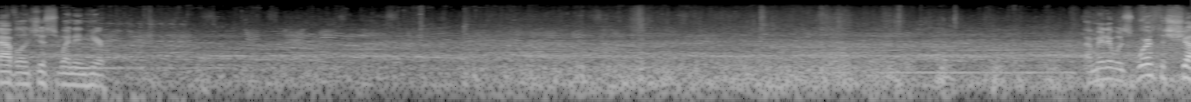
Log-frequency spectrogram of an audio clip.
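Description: Weapons clash and soldiers shout in a large battle.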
